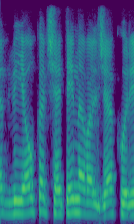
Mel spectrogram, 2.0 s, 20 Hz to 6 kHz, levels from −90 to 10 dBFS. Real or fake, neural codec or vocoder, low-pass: real; none; 5.4 kHz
